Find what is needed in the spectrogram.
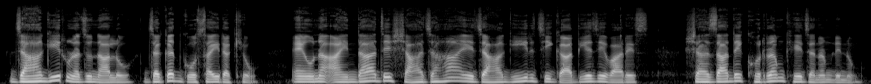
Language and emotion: Sindhi, neutral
